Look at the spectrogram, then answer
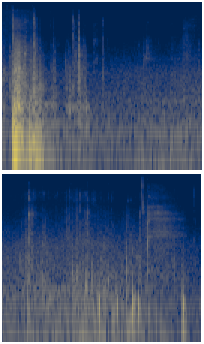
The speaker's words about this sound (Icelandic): Og þá er ekkit annað að gera en að ganga út, loka eftir sér og skell í lás.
